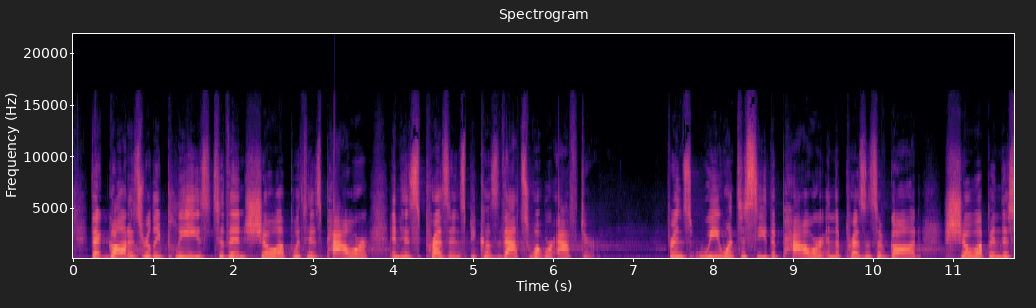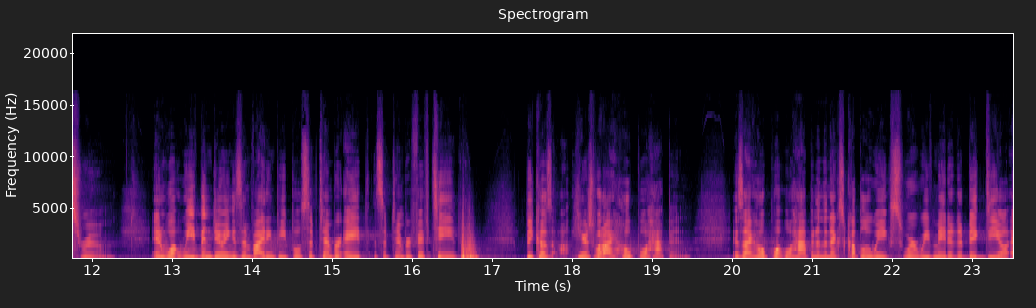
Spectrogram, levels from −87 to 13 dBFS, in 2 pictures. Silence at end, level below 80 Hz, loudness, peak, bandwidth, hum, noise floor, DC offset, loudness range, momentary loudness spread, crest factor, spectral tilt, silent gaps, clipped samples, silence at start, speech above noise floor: 0 s; -52 dBFS; -20 LUFS; 0 dBFS; 15 kHz; none; -53 dBFS; under 0.1%; 2 LU; 8 LU; 20 dB; -4 dB/octave; none; under 0.1%; 0 s; 32 dB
